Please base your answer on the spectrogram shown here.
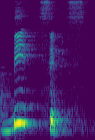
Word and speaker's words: bíceps: Aqui nós temos a palavra bíceps. Bíceps. É uma dissílaba, tá? Só tem 2 sílabas aqui. Bíceps. Então, nós temos terminação em PS. Última sílaba, penúltima sílaba. Então, sílaba tônica acentuada.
